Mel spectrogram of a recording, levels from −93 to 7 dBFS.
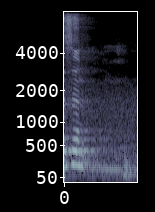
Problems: constant background noise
